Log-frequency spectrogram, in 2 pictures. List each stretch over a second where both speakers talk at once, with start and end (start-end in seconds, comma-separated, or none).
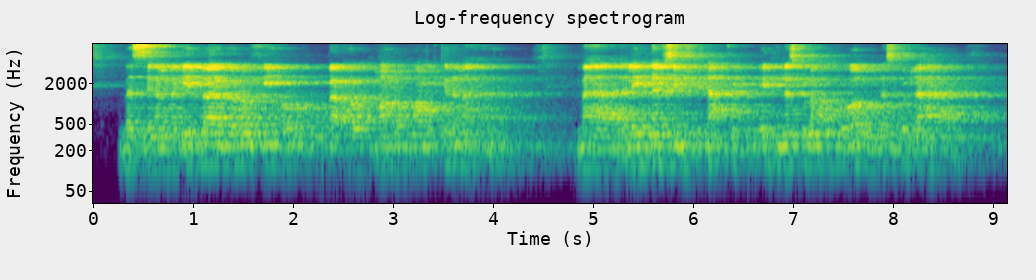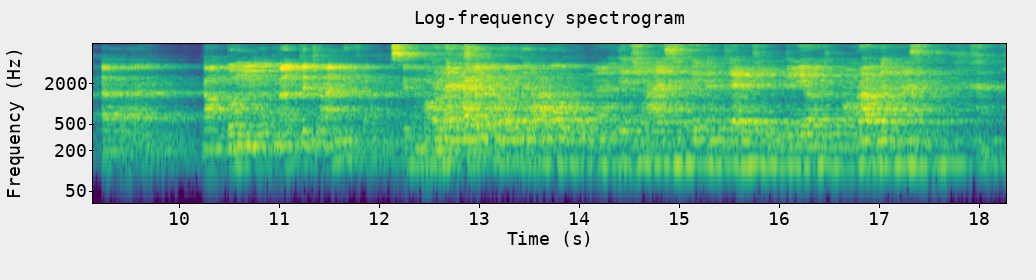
12.2-13.5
